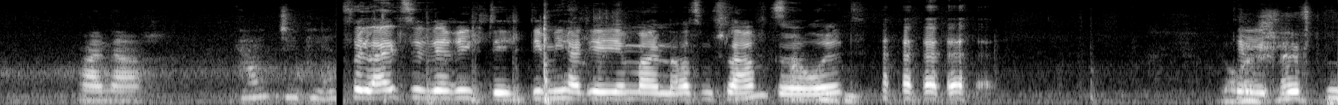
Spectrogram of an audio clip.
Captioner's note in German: gelächter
